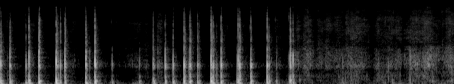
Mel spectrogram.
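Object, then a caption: Plastic video game case. Fingertips and nails tap on the cover of a hollow plastic video game case held upright and tilted, giving a quick, uneven series of short, dry, hollow clicks. The taps then give way to a continuous, brighter scratching across the cover.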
